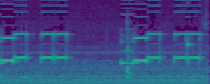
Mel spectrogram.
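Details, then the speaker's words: High-pressure alarm on an Esprit ventilator during a training demonstration: repeating bursts of high two-tone electronic beeps. "These are my alarms. This is what is alarming right now. It's alarming high pressure."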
